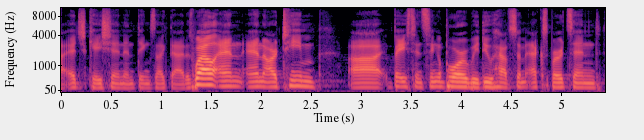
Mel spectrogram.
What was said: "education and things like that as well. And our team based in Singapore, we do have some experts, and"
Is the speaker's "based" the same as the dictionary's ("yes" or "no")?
yes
